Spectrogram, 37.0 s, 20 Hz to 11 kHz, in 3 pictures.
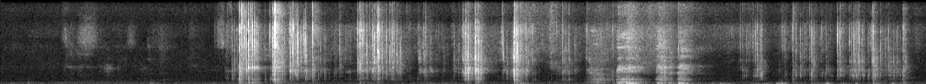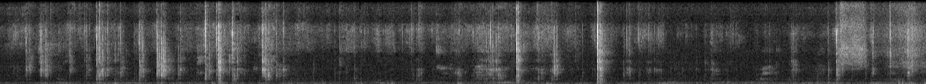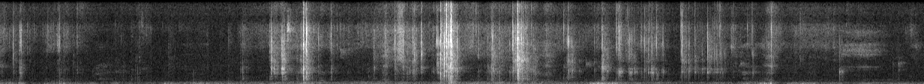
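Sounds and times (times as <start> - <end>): kitten batting crinkly object: 2.9 - 8.4, 9.5 - 25.8, 27.7 - 36.2
scratches and clicks: 27.9 - 36.0.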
